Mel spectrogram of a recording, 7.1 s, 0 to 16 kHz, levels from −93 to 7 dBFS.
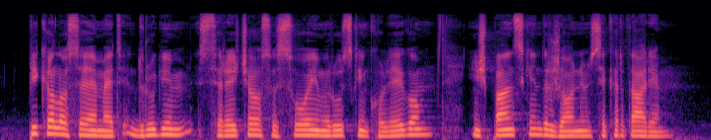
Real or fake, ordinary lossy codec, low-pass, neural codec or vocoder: real; none; 10.8 kHz; none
